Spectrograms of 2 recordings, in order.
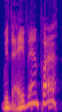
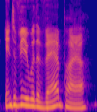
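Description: First: With a vampire rising like a question; puzzled rise on vampire. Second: Interview stressed, with a vampire flat. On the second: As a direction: lean on Interview. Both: Shown as a demonstration. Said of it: "this discredits the whole fucking statement".

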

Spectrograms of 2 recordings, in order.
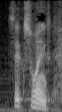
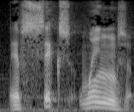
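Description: First: Six wings punched high, WINGS falling; emphatic repeat. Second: Said in the usual way. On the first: Shown as a demonstration. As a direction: lift and hit Six wings.

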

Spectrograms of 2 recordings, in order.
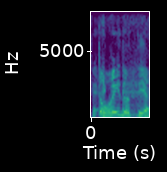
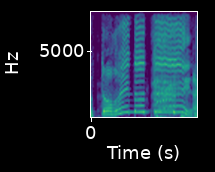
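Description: First: Said in the usual way. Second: High, drawn-out mock scream; retold panicked scream. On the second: Passenger filmed in the plane begging out, mock high scream. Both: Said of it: "רק צועק".

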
